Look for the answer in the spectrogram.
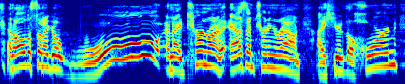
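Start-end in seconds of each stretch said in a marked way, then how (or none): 0.8-2.0 long, swooping slow-motion "whoa"; startled reaction in slowed-down time. Retold or imitated. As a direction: draw it out, dipping then sliding up high. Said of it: "I just slow motion pan".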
